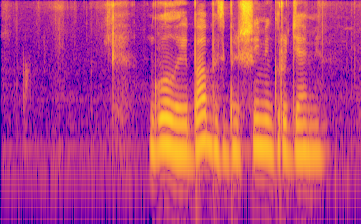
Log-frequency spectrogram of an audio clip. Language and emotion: Russian, neutral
